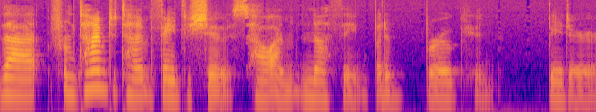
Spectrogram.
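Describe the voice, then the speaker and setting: Speaking very slowly in a non-native accent, a woman is heard on a very clean recording with a silent background. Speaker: poet. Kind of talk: slam poetry reading.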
